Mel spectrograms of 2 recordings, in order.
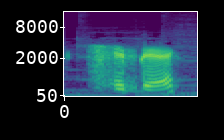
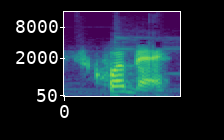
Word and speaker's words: Quebec: Well, it's we're bilingual here, so in French it's Quebec, and in English it's Quebec.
